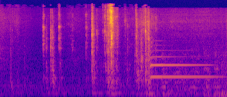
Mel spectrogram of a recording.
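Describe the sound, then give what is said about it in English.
Car sounds as someone sets off driving home in the morning: keys jangle among a few sharp clicks, then a steady hum with a thin, sustained high tone settles in and continues to the end. “And I am driving home. I'm actually driving home today.”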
